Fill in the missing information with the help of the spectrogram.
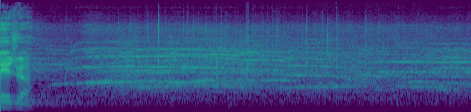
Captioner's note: crowd cheering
